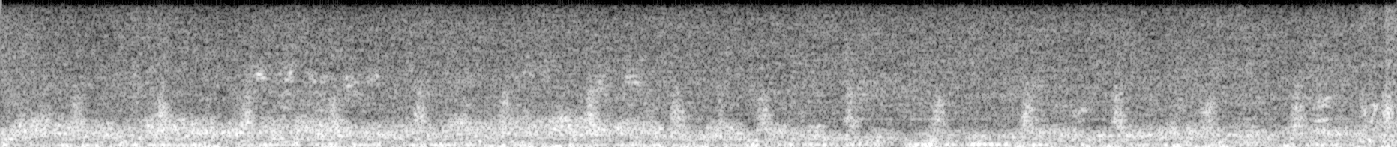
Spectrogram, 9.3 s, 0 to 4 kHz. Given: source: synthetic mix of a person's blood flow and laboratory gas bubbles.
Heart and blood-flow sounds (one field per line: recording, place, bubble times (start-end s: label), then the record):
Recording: Doppler ultrasound of blood flow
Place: subclavian vein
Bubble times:
9.05-9.32 s: bubbles
From the record:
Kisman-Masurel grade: 223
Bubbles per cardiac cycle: several, 3 to 8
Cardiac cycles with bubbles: 10 to 50%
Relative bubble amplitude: loud (0.450 to 0.775)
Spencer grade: 2 (many but less than half of the cardiac periods contain bubble signals, singularly or in groups)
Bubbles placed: anywhere in the cardiac cycle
